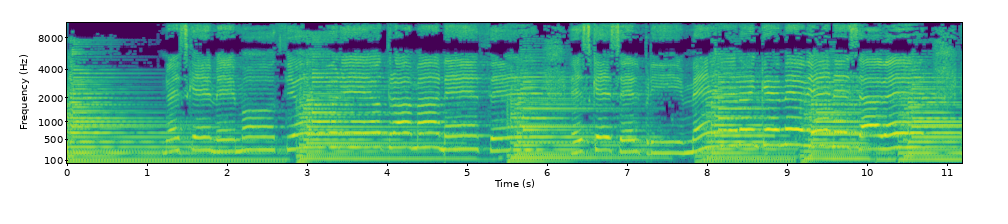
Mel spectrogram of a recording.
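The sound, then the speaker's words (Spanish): A Spanish pop song from 1998 plays loud and steady, a singer's voice carrying the melody over a full band of guitars, bass and drums for the whole stretch. “Ellos eran …, esto suena así de bien ….”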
